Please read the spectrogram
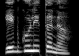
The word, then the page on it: ಎಗ್ಗುಳಿತನ: Kannada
